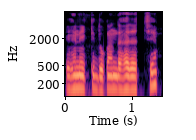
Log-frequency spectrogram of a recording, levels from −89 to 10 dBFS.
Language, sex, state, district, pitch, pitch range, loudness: Bengali, male, West Bengal, Alipurduar, 150 Hz, 145-155 Hz, -15 LUFS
